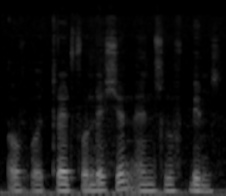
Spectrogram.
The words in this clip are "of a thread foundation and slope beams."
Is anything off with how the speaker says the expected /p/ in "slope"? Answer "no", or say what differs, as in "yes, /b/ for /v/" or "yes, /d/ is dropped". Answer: yes, /f/ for /p/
